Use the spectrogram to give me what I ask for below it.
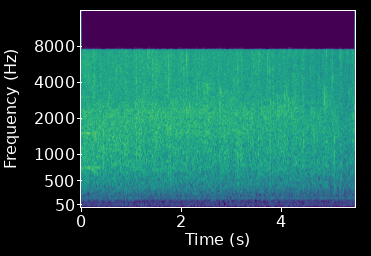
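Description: Church audience applause for the pastoral staff, a dense, steady wash of many hands clapping that holds evenly from start to finish.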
